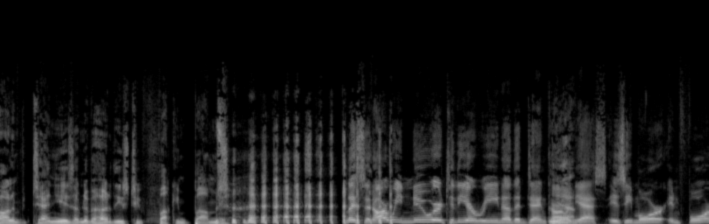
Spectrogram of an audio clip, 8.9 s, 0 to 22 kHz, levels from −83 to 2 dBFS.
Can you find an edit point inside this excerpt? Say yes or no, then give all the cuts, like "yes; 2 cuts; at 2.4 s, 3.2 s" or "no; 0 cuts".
no; 0 cuts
